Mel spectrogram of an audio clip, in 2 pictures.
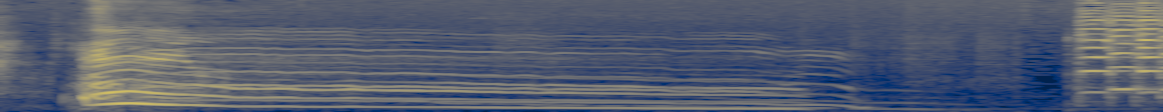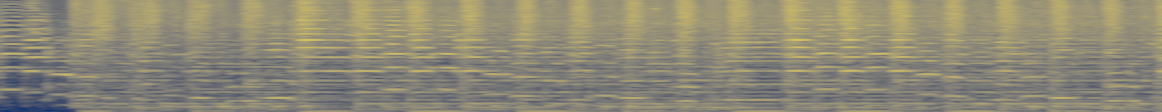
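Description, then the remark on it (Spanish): A person lets out one long, drawn-out howl muffled into a cushion, its pitch sliding downward over a few seconds before fading, then upbeat music with a steady beat starts up. “O también podemos ponernos un cojín, tapándonos la boca así, y aullar así en silencio.”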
